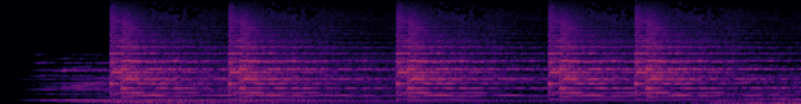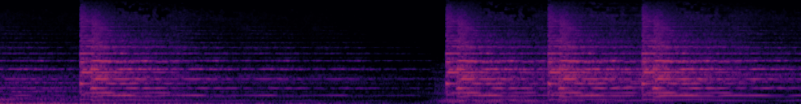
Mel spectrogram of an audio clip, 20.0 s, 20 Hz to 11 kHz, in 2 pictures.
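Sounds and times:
church bells ringing: 0:01.3 - 0:20.0
steady low hum: 0:08.9 - 0:17.0.

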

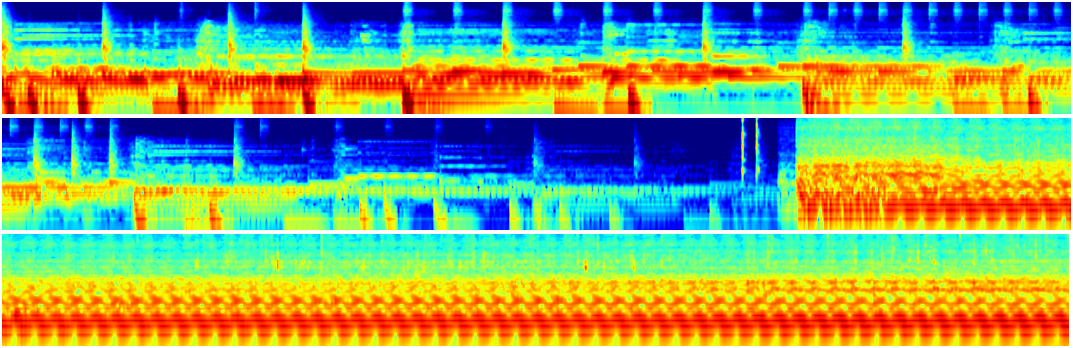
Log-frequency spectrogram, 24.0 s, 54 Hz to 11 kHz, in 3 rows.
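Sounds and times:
espresso machine pump humming: 0:13.9 - 0:24.0
coffee pouring into a mug: 0:14.0 - 0:24.0.

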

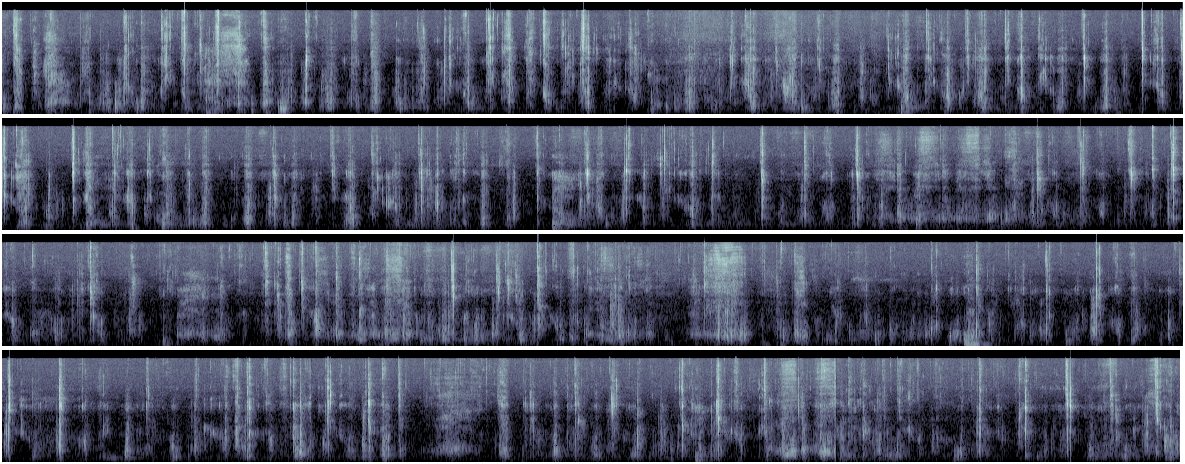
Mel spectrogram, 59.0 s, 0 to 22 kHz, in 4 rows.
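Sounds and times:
crunchy bites and wet chewing: 0:00.0 - 0:59.0.

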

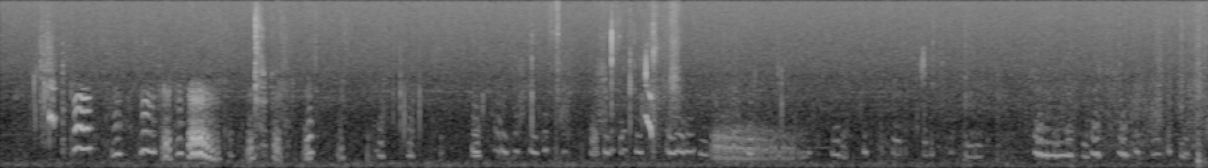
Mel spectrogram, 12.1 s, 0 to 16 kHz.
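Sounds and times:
puppies squeaking and grunting: 0:00.4 - 0:12.0
puppy whining: 0:00.4 - 0:12.0.

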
